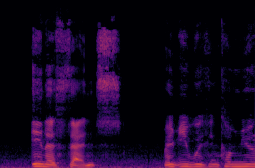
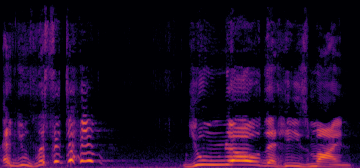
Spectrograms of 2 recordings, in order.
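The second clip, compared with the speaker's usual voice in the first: jealous indignation; 6 semitones higher, 6 dB louder, slower than usual. Acted. Jealous outburst over ex.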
